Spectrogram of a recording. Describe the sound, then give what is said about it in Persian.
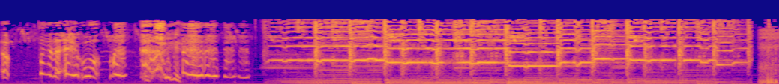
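A girl cries and whimpers for a few seconds, her voice wavering in short broken sobs, before steady music takes over and fills the rest. “دخترم، تو خو گریه میکنی، چی گفت است؟”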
